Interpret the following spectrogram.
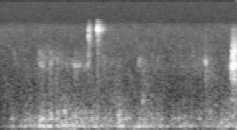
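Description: Near silence, with a few faint, short clicks around a second in.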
